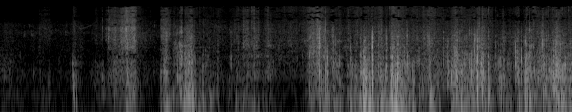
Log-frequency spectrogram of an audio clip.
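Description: Hands scrape and scoop loose dry soil.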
